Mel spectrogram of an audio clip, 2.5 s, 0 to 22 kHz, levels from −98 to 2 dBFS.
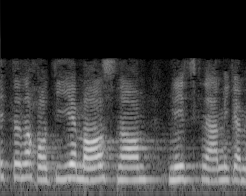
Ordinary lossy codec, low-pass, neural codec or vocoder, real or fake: AAC, 32 kbps; 7.2 kHz; none; real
